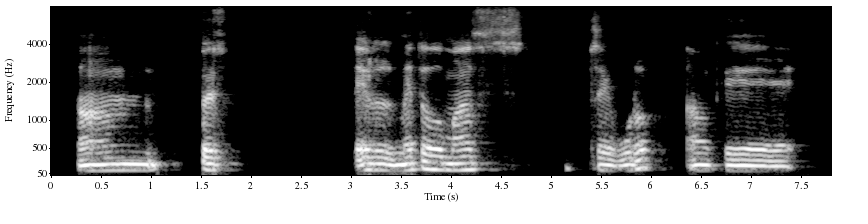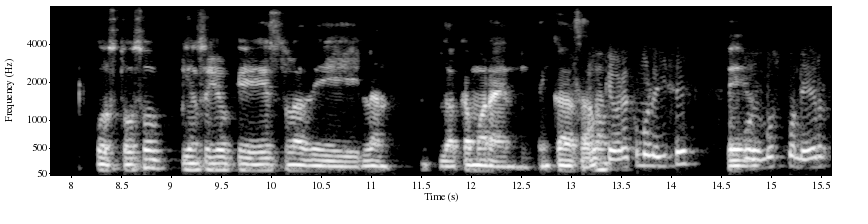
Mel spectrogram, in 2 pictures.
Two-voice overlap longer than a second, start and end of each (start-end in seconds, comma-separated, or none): none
